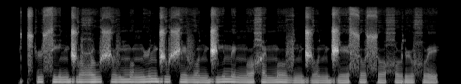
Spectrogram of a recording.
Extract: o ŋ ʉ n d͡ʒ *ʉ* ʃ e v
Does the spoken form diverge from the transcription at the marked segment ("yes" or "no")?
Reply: yes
